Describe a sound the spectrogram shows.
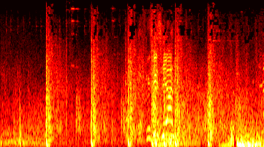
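Single gunshots crack close by.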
